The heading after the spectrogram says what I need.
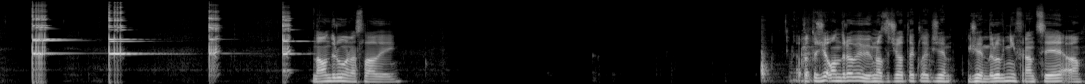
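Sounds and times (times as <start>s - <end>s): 
glasses clinking in a toast: 0.3s - 3.3s
speech: 3.1s - 4.1s, 7.9s - 10.8s.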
